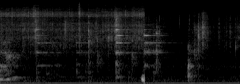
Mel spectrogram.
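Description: Green chillies frying in hot oil in a pan for a cucumber roti pachadi, a soft, steady sizzle with a few light clinks of a stirring spoon; no voices.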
